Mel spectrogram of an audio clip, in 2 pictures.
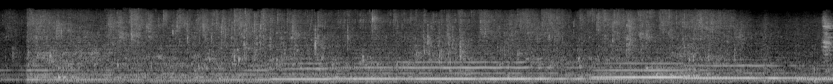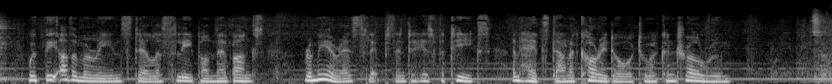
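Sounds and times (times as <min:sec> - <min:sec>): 
tap water running into a sink basin: 0:00.0 - 0:08.6
speech: 0:08.6 - 0:15.8, 0:16.4 - 0:16.6.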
